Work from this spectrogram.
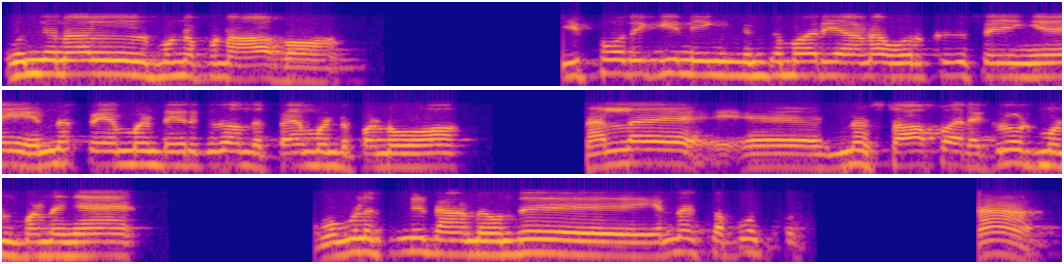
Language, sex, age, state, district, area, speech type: Tamil, male, 45-60, Tamil Nadu, Perambalur, urban, conversation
